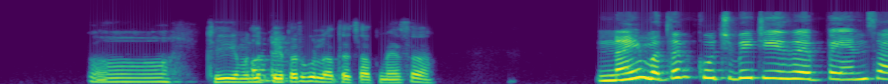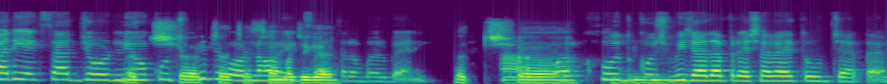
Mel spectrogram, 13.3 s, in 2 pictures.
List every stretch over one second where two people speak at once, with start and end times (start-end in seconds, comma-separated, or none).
7.6-9.1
